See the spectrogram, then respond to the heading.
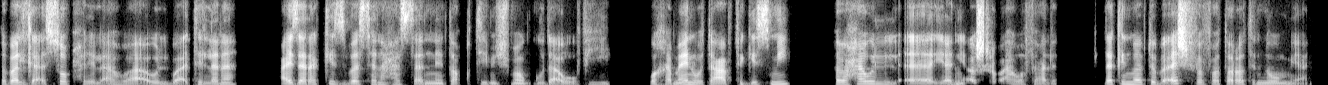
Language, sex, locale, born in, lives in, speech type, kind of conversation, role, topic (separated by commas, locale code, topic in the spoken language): Arabic, female, ar-EG, Egypt, Egypt, conversation, advice, user, إزاي أزوّد طاقتي أول ما أصحى كل صباح؟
